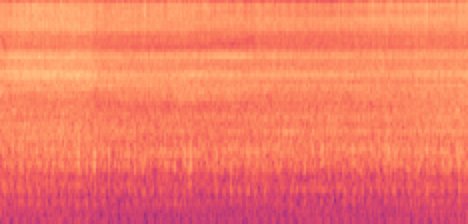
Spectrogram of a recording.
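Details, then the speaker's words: Toyota Wish at idle with the AC on, hood open: uneven knocking growl about three times a second over the engine; compressor still cools normally but its pulley bearing is worn loose. "Oke kap sudah terbuka dan mungkin teman-teman bisa mendengarkan suara ngorok dari prosesornya"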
